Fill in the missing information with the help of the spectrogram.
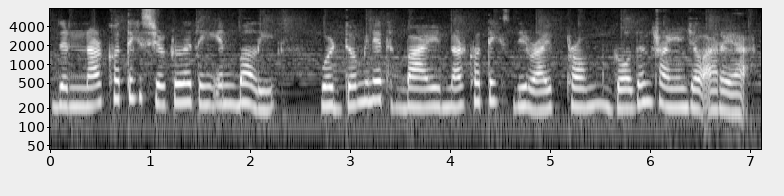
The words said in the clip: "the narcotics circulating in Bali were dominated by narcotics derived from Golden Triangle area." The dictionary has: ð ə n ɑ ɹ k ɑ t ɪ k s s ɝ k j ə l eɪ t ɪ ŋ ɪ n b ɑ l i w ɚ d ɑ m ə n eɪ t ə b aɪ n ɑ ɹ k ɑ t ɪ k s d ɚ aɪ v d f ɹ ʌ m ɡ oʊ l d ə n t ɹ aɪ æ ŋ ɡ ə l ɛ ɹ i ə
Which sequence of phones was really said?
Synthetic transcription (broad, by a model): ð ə n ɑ ɹ k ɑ t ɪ k s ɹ k j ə l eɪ t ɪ ŋ ɪ n b ɑ l i w ɚ d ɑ m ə n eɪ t b aɪ n ɑ ɹ k ɑ t ɪ k s d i aɪ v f f ɹ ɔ m ɡ oʊ l d ə n t ɹ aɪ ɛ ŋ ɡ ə l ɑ ɹ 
